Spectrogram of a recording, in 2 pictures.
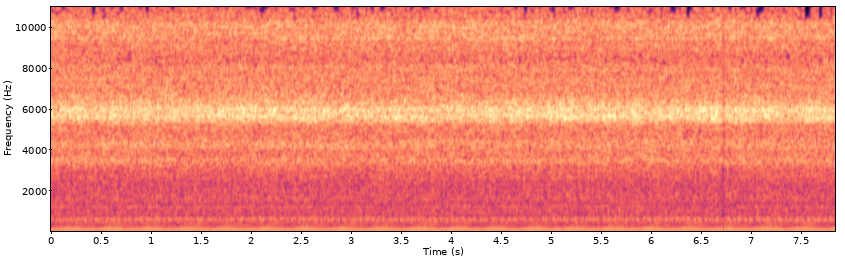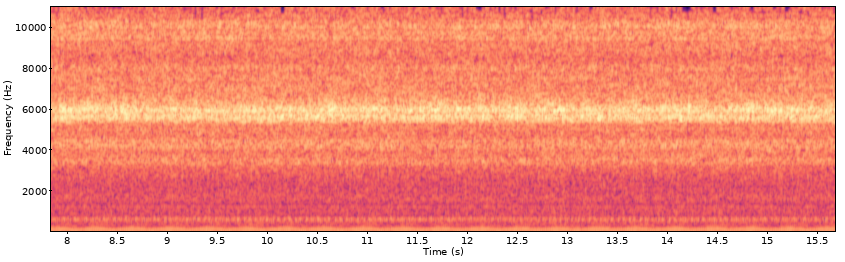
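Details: Real recording of three different nebulizers running: a steady mechanical hum with a constant hiss of aerosol flow as the nebulizer runs continuously.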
